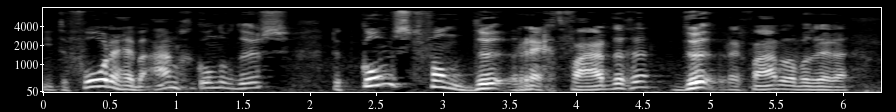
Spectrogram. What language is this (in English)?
Dutch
